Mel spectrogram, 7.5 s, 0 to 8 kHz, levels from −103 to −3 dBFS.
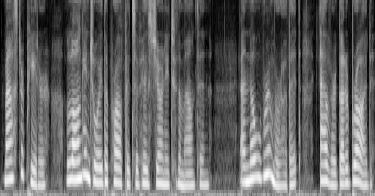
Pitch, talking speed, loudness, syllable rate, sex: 225 Hz, 160 wpm, -16 LUFS, 4.8 syllables/s, female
